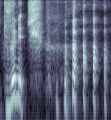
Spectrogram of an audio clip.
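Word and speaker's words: Drmić: That's how you pronounce it, Penguin. It's Drimich.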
